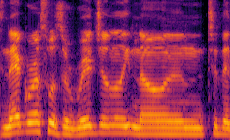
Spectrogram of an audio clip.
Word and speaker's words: Negros: and inflection in the word it's not actually pronounced negros is pronounced negros negros accidento negros oriento okay four purposes that i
